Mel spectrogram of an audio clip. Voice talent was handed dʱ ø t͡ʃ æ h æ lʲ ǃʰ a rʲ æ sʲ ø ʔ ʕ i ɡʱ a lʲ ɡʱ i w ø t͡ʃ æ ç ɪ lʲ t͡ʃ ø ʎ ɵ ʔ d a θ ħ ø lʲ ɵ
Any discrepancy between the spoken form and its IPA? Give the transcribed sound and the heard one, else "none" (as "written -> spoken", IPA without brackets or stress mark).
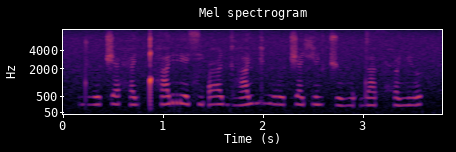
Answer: none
